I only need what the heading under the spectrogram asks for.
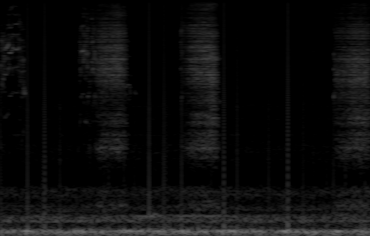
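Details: Small barn owl nestling at an Israeli nest cam feeding on a mouse swallowed whole; three rasping, wheezy hisses spaced about a second apart sound over a continuous low electrical hum.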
